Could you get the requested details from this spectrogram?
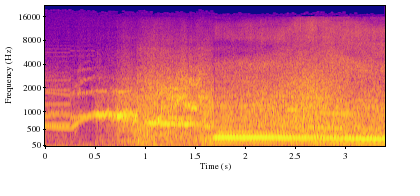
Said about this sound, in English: The car veers off the coastal route, smashing into parked cars.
